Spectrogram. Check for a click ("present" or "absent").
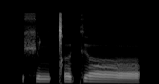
present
